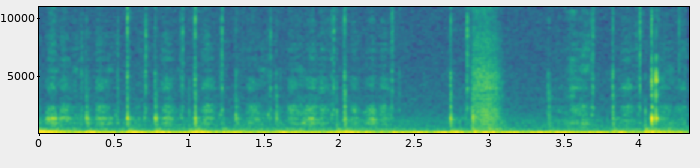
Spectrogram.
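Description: Stylus writing on a digital drawing tablet: faint, quick scratchy strokes and small ticks as words are written out by hand.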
